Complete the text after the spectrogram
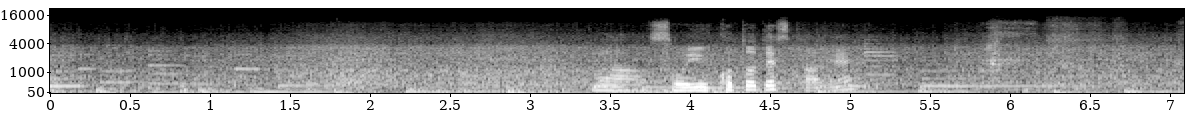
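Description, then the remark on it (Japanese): Heavy rain roars in a steady, loud wash of hiss that runs the whole time, with men talking over it partway through. “大雨ですげえ”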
